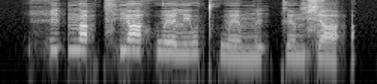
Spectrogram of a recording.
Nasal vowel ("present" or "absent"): absent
